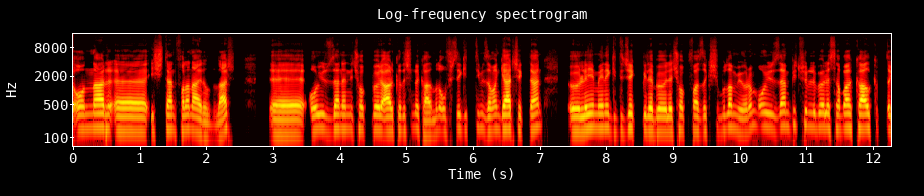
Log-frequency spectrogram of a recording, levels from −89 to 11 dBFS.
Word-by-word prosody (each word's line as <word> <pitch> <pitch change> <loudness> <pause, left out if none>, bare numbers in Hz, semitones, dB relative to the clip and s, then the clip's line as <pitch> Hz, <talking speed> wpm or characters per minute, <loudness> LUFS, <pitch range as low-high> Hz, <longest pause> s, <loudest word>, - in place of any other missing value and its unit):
onlar, 160 +1 +4
eee, 140 -2 +2
işten 150 +1 -3
falan 150 +3 -2
ayrıldılar. 110 -9 0 0.6
Eee, 120 0 +2
o 145 +2 -1
yüzden, 155 0 -2
hani, 155 -1 -6
çok, 150 -1 -8
böyle, 150 -1 +3
arkadaşım 145 +2 +1
da 155 - -4
kalmadı. 115 +1 -2
Ofise 140 +3 -8
gittiğim 155 +2 -17
zaman 145 +2 -2
gerçekten 155 +1 +3 0.4
öğle 140 +1 +3
yemeğine 160 0 -1
gidecek 140 +3 -6
bile, 140 -3 +1
böyle, 135 0 +2
çok 145 0 -7
fazla 145 0 -3
kişi 135 0 -16
bulamıyorum. 155 0 -3
O 170 +1 -4
yüzden 170 +2 -3
bir 190 - -13
türlü, 170 -1 -8
böyle, 165 -1 -1
sabah 160 +1 0
kalkıp 155 0 +3
da 150 - -2
150 Hz, 170 wpm, -23 LUFS, 140-160 Hz, 0.6 s, onlar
